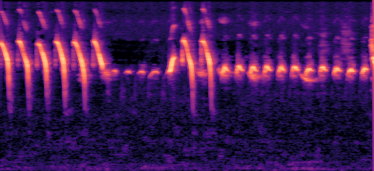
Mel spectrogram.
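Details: Chirping of a white-headed munia (Lonchura maja), bondol kaji: quick high downslurred chirps, a pause of faint short notes, then a steady string of clipped twittering notes repeated several times a second.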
